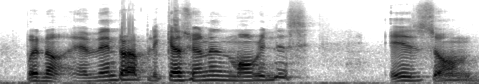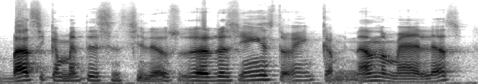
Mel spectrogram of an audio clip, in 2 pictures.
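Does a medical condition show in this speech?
Yes: muscular dystrophy.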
